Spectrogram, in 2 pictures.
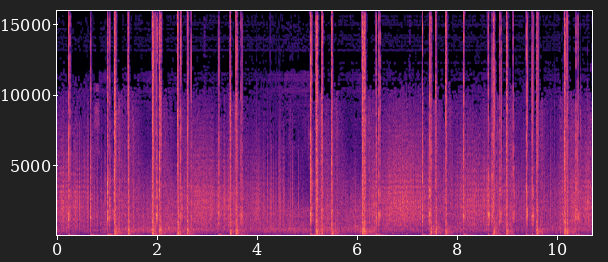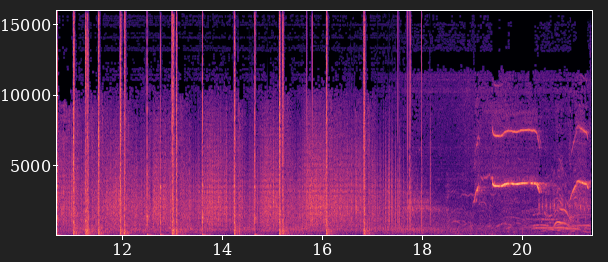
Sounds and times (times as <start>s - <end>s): Fireworks: 0.0s - 20.4s.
